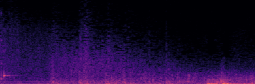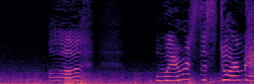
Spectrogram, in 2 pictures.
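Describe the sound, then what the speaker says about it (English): Thunder in Genshin Impact rolls as a low, broad rumble that swells midway, with a voice speaking over the storm noise. "Paimon hears thunder!"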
